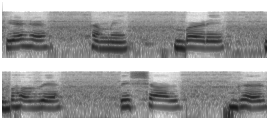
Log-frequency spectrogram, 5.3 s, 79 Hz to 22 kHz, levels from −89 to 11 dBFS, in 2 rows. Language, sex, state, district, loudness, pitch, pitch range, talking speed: Hindi, female, Rajasthan, Bikaner, -13 LUFS, 230 Hz, 215-245 Hz, 70 wpm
